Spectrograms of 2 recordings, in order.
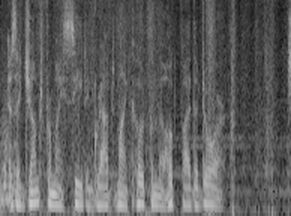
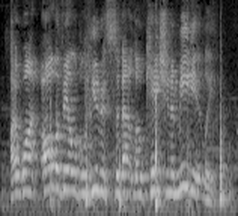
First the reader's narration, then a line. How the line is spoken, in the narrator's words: I shouted as I ran down the hallway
